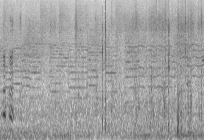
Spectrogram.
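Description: Background music over outdoor field ambience, broken by one sharp crack about two seconds in: a bat hitting a ball during infield fielding practice.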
